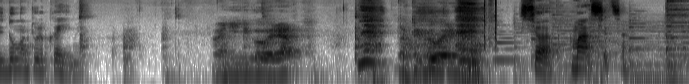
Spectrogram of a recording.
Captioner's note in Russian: закадровый голос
